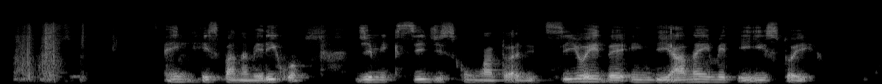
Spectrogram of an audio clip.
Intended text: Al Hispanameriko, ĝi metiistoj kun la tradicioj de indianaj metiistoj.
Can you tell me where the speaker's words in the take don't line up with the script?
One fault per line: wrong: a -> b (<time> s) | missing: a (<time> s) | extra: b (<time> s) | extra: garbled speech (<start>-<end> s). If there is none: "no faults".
wrong: Al -> En (1.7 s)
wrong: metiistoj -> miksiĝis (3.8 s)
